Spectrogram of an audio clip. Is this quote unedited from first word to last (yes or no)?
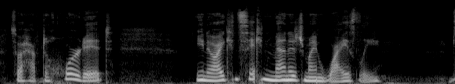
no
